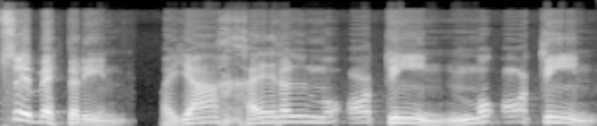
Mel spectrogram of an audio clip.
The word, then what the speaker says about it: معطین: یا خیر المعطین, معطین میم عین توئیں یہ نون معطین موتی.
